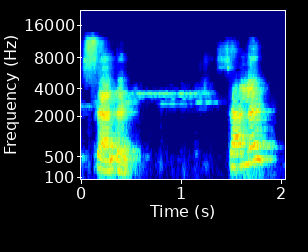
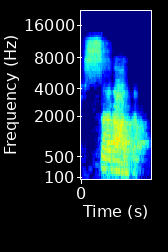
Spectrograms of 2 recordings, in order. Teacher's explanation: There is no la sound. La, L sound is replaced by R.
